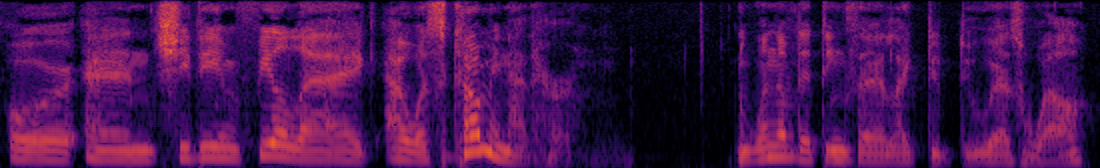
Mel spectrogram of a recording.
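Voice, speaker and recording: Man, podcast host, casual monologue, candid, swears a little, mellow voice. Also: fairly high pitch, vocal fry.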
